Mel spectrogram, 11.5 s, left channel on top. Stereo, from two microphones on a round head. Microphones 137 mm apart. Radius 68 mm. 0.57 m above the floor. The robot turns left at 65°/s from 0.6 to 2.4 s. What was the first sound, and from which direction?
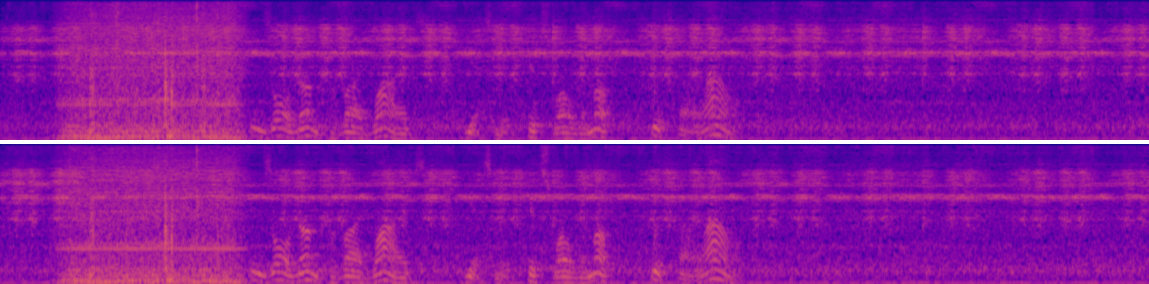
An insect, 130° right.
